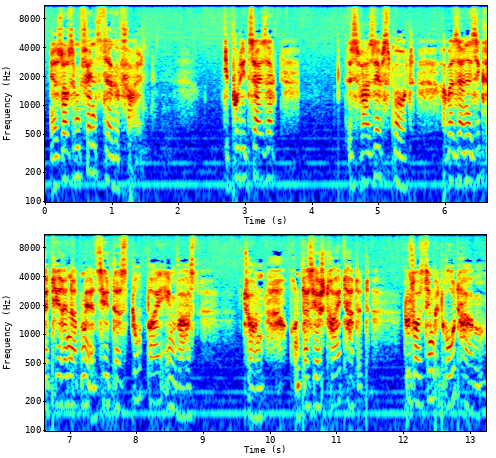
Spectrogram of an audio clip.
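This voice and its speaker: A woman's voice: on the low side, normal speed, pauses often, pushed and bright, husky, exaggerated voice, poor audio. A frightened, pleading mother. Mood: worried. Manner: worried, pleading. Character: anxious older mother of the lead. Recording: radio drama studio.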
